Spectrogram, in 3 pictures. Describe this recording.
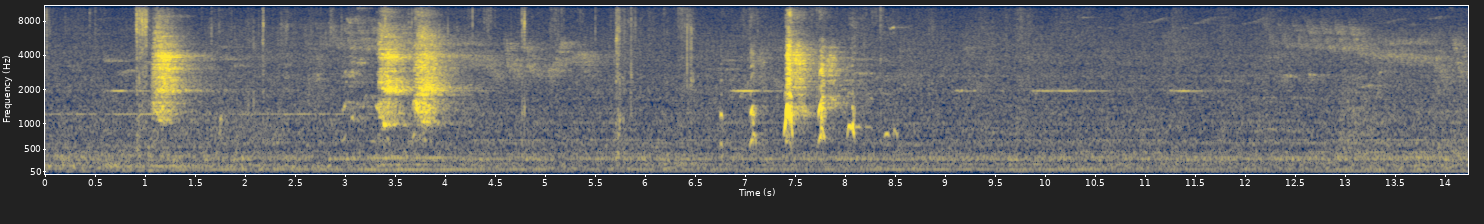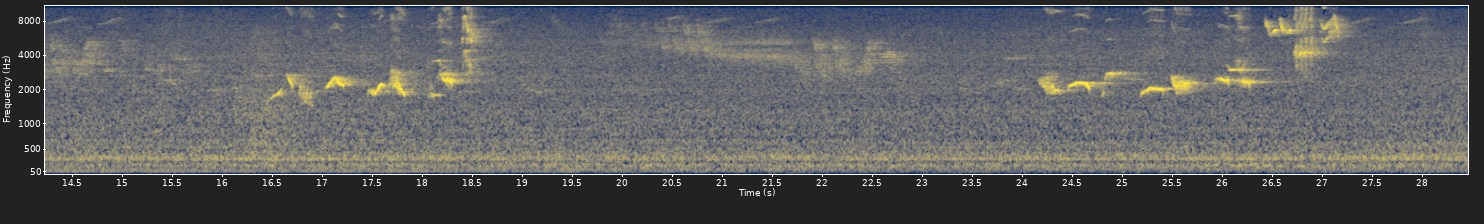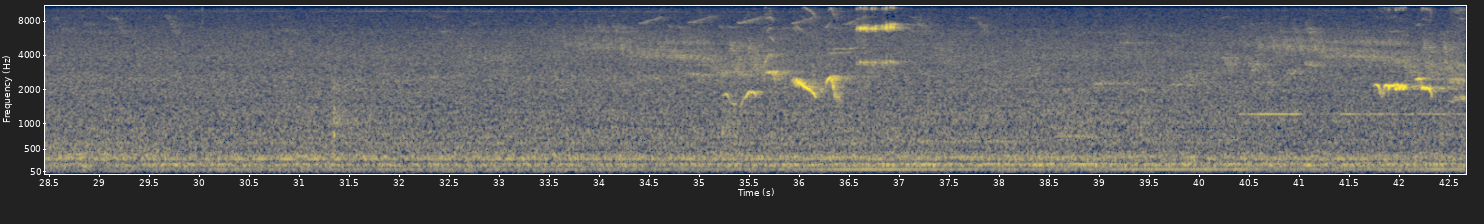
behind the Villa Wahnfried, the tomb of richard and cosima wagner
